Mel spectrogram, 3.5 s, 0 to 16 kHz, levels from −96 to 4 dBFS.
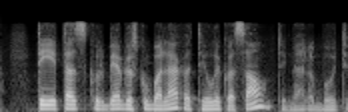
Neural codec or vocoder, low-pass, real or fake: codec, 16 kHz, 0.5 kbps, X-Codec, HuBERT features, trained on LibriSpeech; 7.2 kHz; fake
